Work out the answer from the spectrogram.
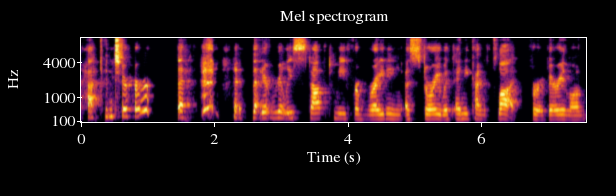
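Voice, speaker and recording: A woman's voice: mid-range voice, a little mellow. A middle-aged woman author talking thoughtfully in a podcast interview, laughing often and restarting her phrases. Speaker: author guest.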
